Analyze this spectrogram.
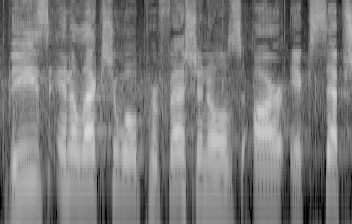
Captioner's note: applause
